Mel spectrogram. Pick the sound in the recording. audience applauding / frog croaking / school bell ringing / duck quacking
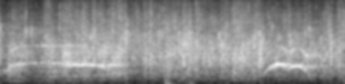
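audience applauding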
